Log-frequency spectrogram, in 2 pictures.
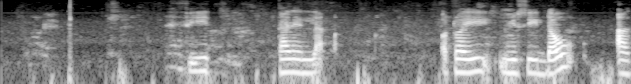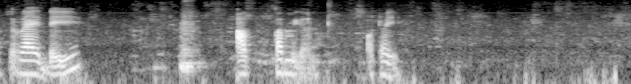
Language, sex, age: Wolof, female, 18-24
